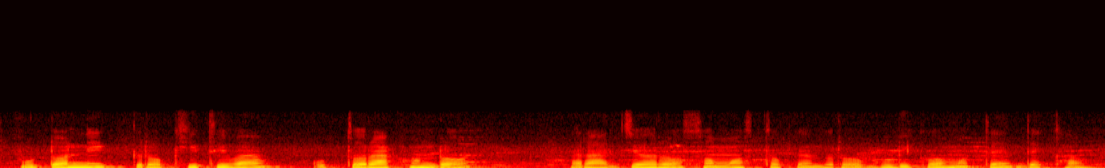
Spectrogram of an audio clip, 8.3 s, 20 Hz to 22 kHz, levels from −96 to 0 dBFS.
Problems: low volume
